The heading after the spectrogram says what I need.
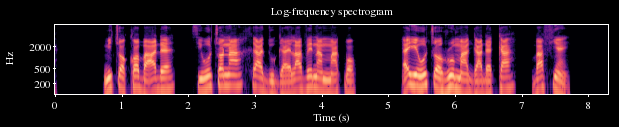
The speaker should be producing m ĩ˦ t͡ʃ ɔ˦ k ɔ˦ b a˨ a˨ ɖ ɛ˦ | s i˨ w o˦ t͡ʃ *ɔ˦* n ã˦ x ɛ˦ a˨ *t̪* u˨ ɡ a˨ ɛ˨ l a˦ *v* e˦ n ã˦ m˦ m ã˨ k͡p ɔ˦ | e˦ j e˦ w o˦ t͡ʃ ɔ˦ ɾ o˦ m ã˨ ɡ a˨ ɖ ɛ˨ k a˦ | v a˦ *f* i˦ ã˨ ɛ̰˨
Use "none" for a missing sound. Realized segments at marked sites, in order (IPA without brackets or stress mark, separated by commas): ɔ˦, d̪, v, f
